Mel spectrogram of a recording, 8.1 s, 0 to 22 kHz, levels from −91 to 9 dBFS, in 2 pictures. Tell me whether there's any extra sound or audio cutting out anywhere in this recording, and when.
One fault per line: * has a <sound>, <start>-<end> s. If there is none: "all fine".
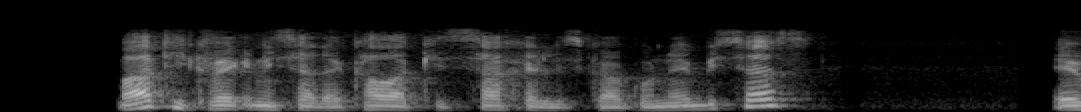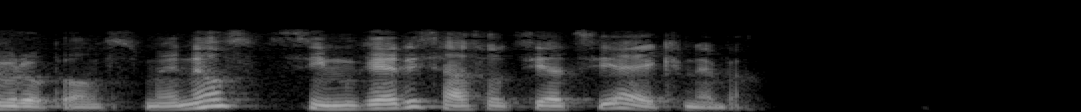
all fine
